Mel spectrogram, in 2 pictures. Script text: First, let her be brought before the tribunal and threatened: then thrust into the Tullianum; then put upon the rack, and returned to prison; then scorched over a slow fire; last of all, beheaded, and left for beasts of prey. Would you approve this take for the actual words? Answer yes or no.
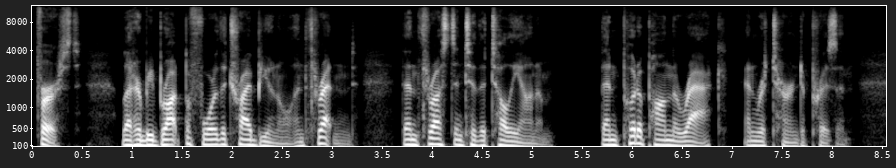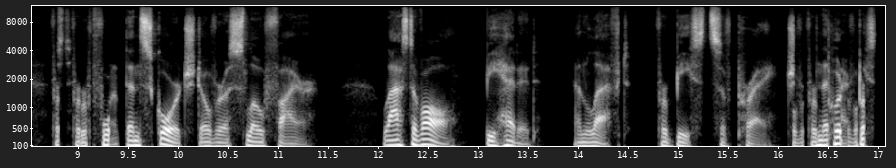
no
